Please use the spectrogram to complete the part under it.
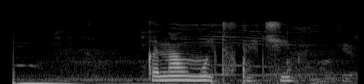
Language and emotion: Russian, neutral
